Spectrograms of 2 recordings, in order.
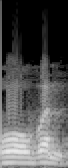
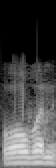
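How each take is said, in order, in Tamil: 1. முதல் உயிர் ஒலி நீண்ட 'oh' ஒலி. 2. முதல் உயிர் ஒலி நீண்ட 'oh' ஒலி.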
